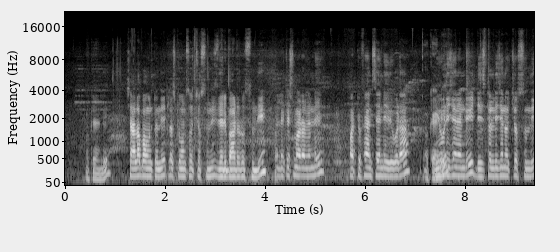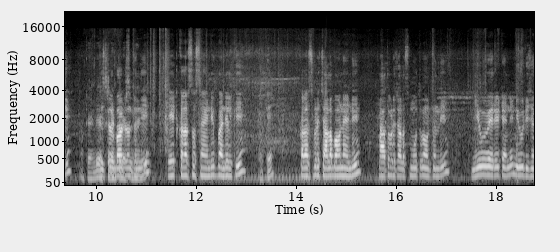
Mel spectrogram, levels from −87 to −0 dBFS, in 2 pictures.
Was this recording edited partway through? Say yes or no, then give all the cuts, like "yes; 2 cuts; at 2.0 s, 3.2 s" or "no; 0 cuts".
yes; 1 cut; at 4.2 s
